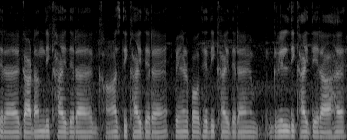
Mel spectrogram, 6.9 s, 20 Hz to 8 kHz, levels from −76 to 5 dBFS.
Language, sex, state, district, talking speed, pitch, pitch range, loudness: Hindi, male, Maharashtra, Nagpur, 180 wpm, 105 Hz, 100-105 Hz, -29 LUFS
